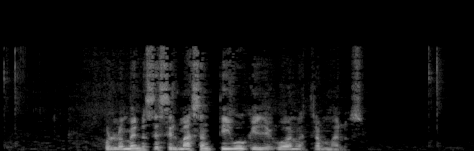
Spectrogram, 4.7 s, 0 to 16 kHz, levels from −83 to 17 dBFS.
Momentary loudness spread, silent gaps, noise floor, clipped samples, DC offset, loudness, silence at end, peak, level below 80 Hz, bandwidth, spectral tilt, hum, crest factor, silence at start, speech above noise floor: 14 LU; none; -78 dBFS; under 0.1%; under 0.1%; -23 LUFS; 1.15 s; -6 dBFS; -76 dBFS; 11.5 kHz; -4.5 dB/octave; none; 18 dB; 1.05 s; 56 dB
